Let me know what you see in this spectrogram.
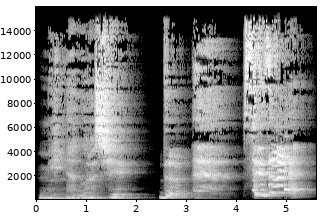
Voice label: Enemy Voice Submarine Shark Water Demon Damaged Attack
